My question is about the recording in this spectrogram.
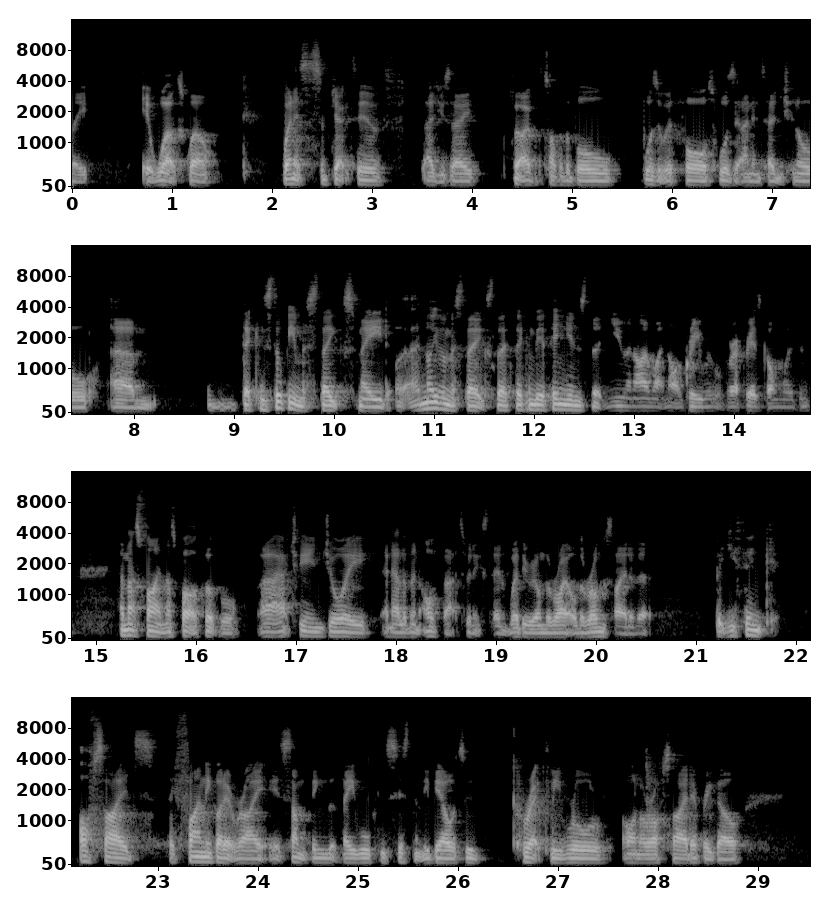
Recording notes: Apologies folks in advance for minor sound quality issues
